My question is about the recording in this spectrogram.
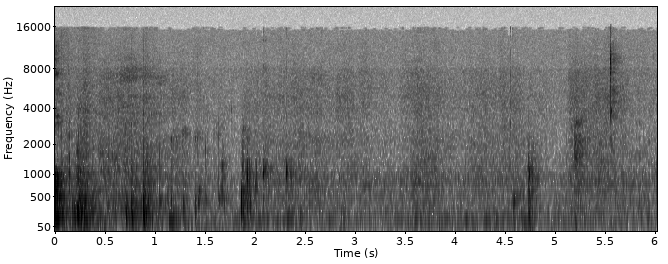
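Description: Faint gulps and swallows of water drunk from a plastic bottle: a scatter of short, soft sounds at irregular moments, with quiet between them.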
